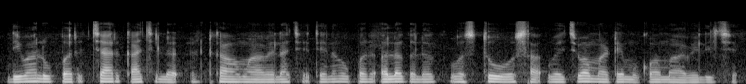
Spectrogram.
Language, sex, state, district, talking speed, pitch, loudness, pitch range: Gujarati, male, Gujarat, Valsad, 155 wpm, 120 Hz, -18 LUFS, 115-125 Hz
